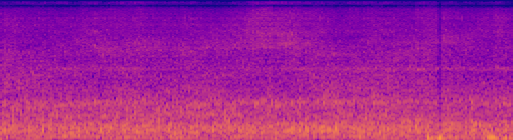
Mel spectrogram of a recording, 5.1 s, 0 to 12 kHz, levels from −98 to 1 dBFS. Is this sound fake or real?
fake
